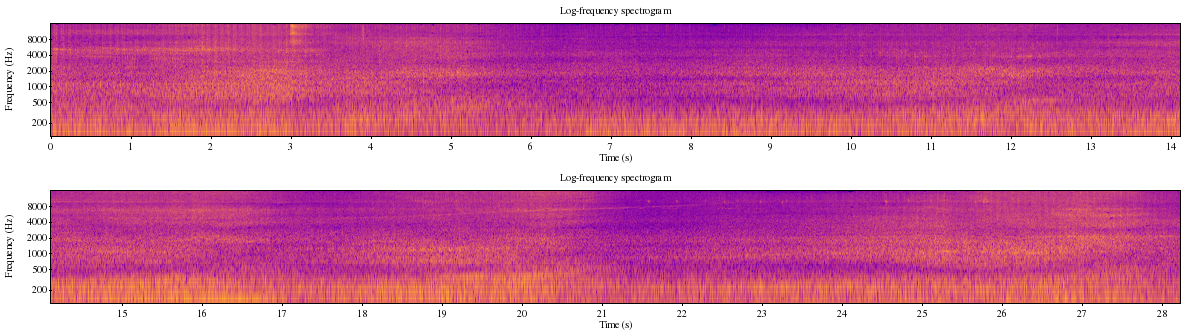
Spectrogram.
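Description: A line of tractors driving past one after another, their engines running and tyres on the tarmac, the sound swelling and fading every few seconds as each one goes by.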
